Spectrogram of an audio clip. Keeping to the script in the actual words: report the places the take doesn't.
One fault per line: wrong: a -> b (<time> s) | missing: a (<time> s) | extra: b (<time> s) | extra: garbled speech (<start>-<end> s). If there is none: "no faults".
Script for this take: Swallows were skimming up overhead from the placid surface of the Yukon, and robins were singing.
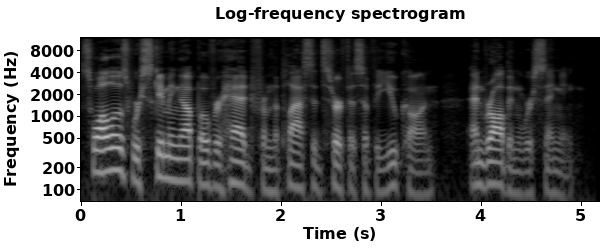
wrong: robins -> robin (4.1 s)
